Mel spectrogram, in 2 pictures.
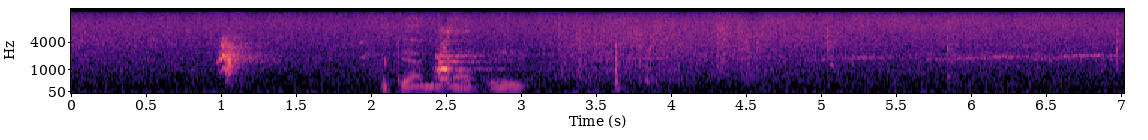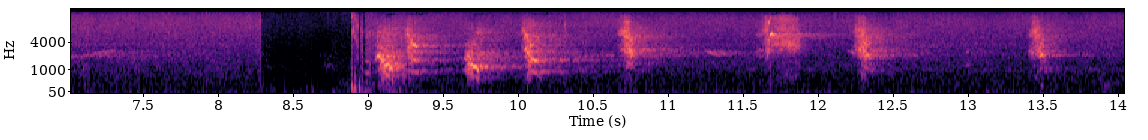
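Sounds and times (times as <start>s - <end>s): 
lone monkey giving loud sharp barking calls: 1.0s - 3.0s, 9.0s - 14.0s
speech: 2.0s - 3.8s
faint rustling: 2.0s - 6.1s.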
